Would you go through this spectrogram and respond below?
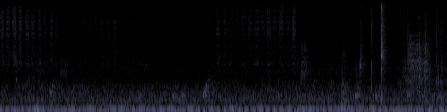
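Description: An alcohol brush marker's brush nib drawing on paper, a continuous close scratchy rubbing with faint strokes over a steady low hum.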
